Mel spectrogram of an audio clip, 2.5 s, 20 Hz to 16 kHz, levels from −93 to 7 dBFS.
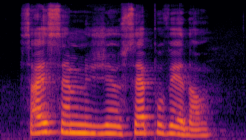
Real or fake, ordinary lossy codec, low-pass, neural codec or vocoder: real; none; 14.4 kHz; none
